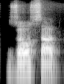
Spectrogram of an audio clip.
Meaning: zoo
- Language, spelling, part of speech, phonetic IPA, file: Russian, зоосад, noun, [zɐɐˈsat], Ru-зоосад.ogg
